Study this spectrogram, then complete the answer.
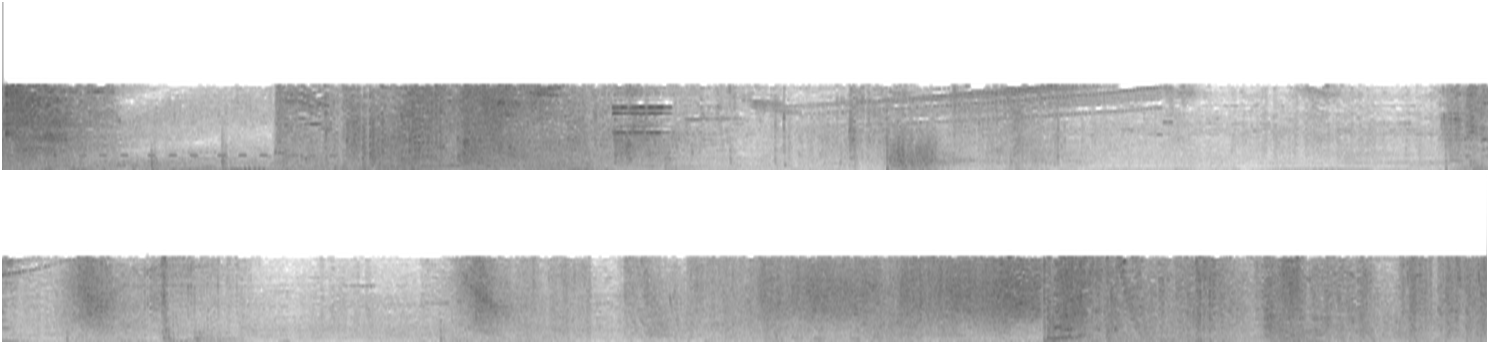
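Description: Gunfire and explosions crack and boom in a video game.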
